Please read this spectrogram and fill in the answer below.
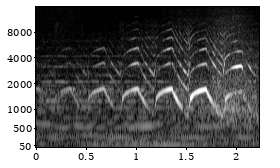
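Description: A warbling electronic siren, its pitch sweeping up and down about four times a second, swelling to its loudest about one and a half seconds in, over steady background music.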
